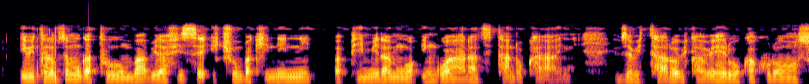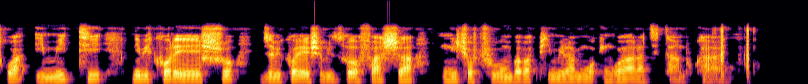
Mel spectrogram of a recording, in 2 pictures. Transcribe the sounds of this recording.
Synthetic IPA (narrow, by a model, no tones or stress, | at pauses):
iβitʰaɾo̞vjo̞muɡatʰuːmbaβiɾafise̞ʔit͡ʃuːmbakʰinini | βapʰiːmiɾamŋo̞ʔiŋɡwaːɾazi̥tʰaːndukʰa̰ɲe̞ivjo̞βitʰa̰ɾo̞βikʰaβaβihe̞ɾukʰakuɾoːnsɡwaimitʰiniβikʰo̞ɾe̞ːʃo̞ivjo̞βikʰo̞ɾe̞ːʃo̞βizo̞ːfaʃamŋiːt͡ʃo̞t͡ʃuːmbaβapʰiːmiɾamŋo̞ʔiŋɡwaːɾazi̥tʰa̰ːndukʰa̰ɲe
